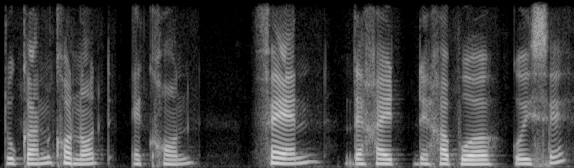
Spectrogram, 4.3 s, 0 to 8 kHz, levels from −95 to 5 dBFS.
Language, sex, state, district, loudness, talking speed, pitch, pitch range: Assamese, female, Assam, Sonitpur, -19 LUFS, 95 wpm, 225 Hz, 215-250 Hz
